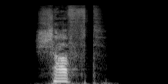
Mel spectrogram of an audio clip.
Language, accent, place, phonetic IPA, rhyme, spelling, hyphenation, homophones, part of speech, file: German, Germany, Berlin, [ʃaft], -aft, Schaft, Schaft, schafft, noun, De-Schaft.ogg
- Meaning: 1. shaft (pole) 2. upper (of a shoe), leg (of a boot)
